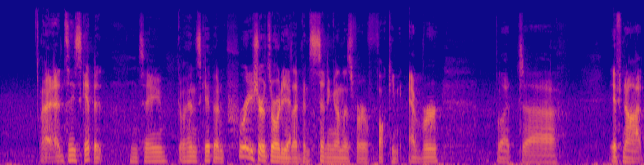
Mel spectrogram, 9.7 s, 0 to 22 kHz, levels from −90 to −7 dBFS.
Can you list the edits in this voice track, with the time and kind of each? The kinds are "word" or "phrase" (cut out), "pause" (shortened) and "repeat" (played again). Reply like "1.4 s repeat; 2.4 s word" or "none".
2.6 s word; 4.3 s phrase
